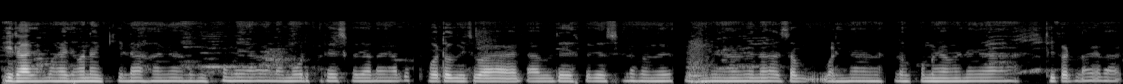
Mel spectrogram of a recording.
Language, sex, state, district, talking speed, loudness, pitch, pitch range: Bhojpuri, male, Uttar Pradesh, Gorakhpur, 170 wpm, -22 LUFS, 150 Hz, 150-155 Hz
